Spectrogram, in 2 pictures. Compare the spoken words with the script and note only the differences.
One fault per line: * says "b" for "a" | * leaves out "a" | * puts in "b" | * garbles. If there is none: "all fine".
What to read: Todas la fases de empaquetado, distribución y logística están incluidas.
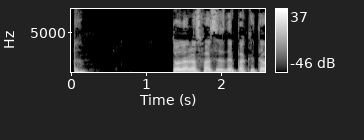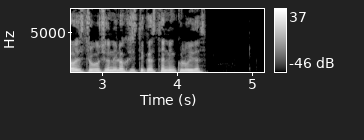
* says "las" for "la"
